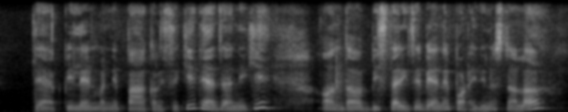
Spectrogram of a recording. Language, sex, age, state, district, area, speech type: Nepali, female, 45-60, West Bengal, Kalimpong, rural, spontaneous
